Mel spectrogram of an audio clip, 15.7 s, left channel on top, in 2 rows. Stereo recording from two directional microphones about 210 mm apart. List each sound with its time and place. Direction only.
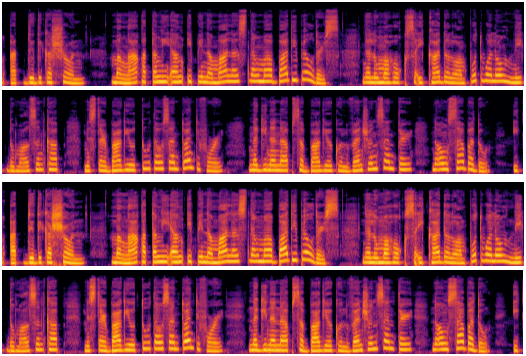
0.0 s speech: 35° right (ahead or behind)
